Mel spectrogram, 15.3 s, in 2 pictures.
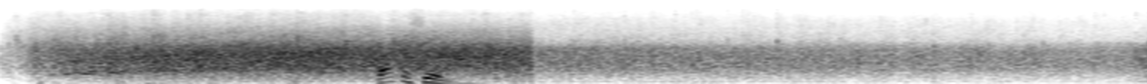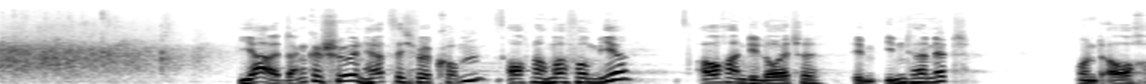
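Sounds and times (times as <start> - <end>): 
audience applause: 0.0 - 9.2
speech: 2.5 - 3.2, 9.2 - 14.2, 14.8 - 15.2.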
